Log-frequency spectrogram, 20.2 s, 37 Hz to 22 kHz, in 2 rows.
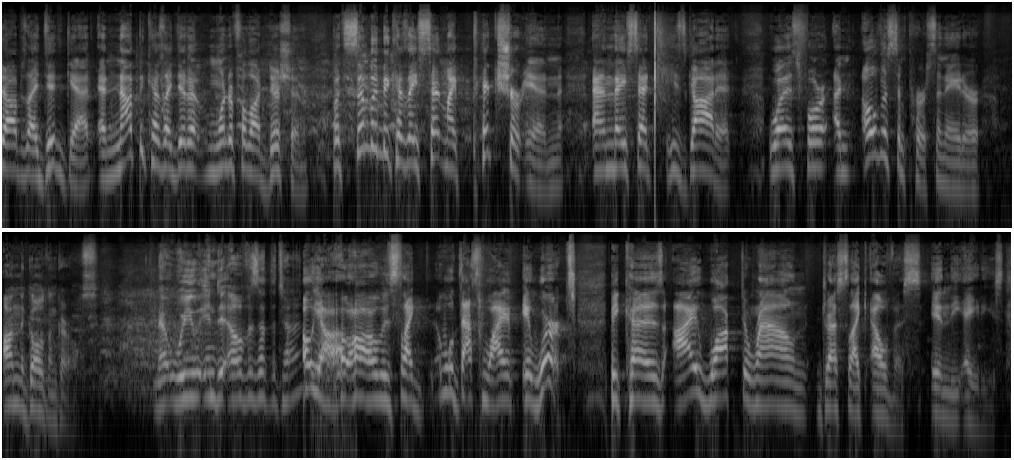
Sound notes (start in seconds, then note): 10.3 laughter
